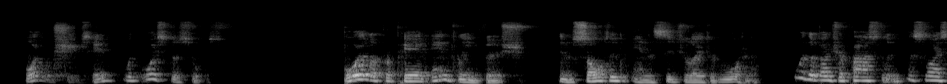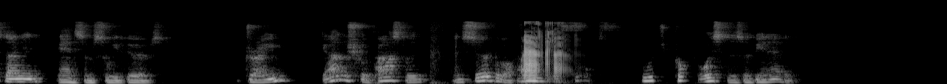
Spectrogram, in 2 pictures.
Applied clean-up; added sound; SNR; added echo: neural mask model DeepFilterNet 3.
